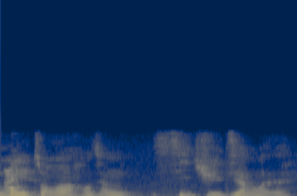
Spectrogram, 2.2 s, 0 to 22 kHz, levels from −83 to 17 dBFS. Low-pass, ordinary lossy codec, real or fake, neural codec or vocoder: 7.2 kHz; Opus, 64 kbps; real; none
